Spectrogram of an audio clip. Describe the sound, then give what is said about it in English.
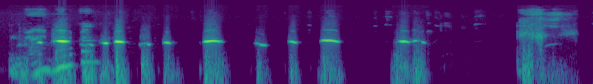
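A person whistles a tune in short, separate clear notes that hop between pitches at a moderate pace, ending on a breathier, softer note. “good job whistling that. That sounded really good.”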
